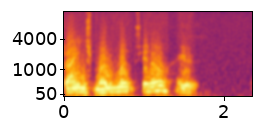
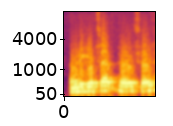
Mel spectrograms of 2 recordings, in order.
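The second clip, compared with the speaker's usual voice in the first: ordinary talk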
